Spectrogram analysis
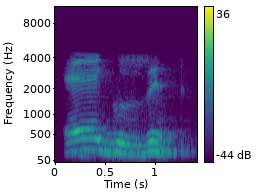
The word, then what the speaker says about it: exit: But if you pronounce exit, the pronunciation, the correct pronunciation is z, like gum, and z like is. So the pronunciation is exit, egg, like you're saying egg, huevo, egg, and then zit, with a z, okay?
